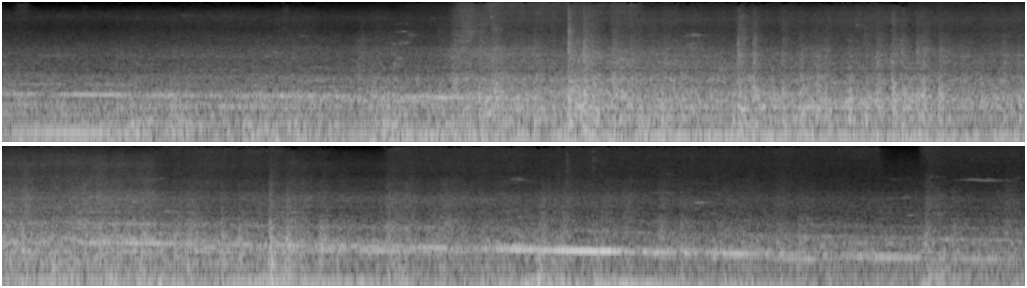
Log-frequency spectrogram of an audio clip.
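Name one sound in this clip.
An electric train approaches with a steady rumble and a slowly falling whine.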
